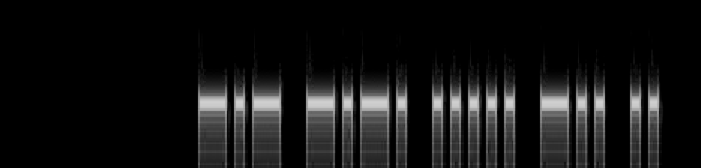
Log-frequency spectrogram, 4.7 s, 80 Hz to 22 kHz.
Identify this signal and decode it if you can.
Morse code, heard as a keyed tone, about 20 wpm, 700 Hz. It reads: KC5DI
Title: Speed Racing - USA 2x2 Call Signs 17wpm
